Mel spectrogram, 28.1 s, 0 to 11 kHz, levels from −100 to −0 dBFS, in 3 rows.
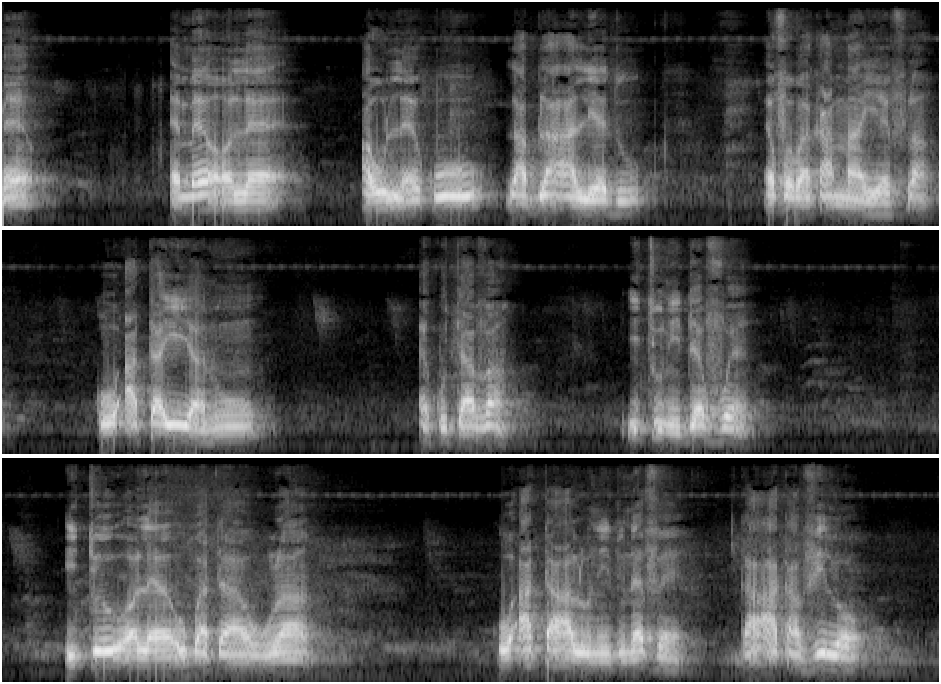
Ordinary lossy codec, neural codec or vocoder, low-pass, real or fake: MP3, 64 kbps; none; 9.9 kHz; real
